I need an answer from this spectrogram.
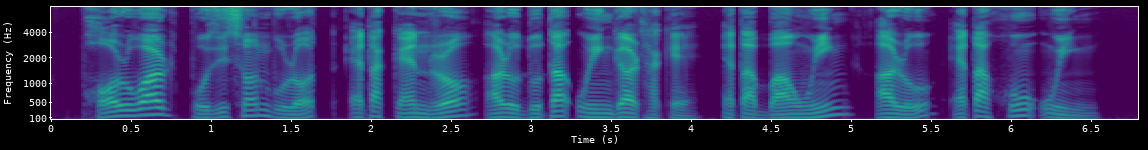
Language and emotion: Assamese, neutral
